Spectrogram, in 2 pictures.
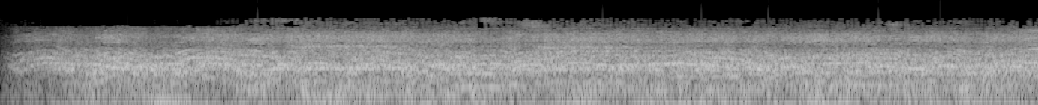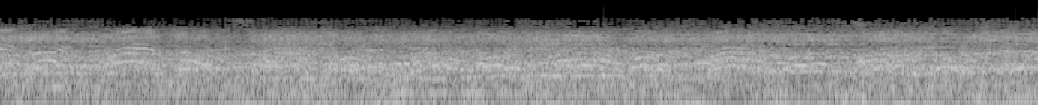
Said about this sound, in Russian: Гимн России под крики демонстрантов на Триумфальной площади в Москве, вероятно, одна из самых красочных картинок этих событий. Гимн был запущен через динамики на проходившей по соседству акции прокремлевских молодежных движений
